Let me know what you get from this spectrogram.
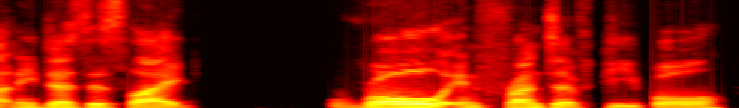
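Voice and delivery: normal talking voice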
